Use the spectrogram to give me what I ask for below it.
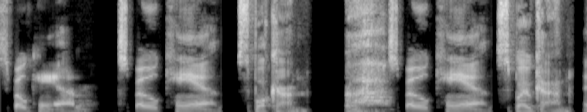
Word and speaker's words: Spokane: East Washington city of Spokane Spokane that's how it's pronounced oh it's not Spokane after all no the a is misleading so that's how the word is spoken oh that's a good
